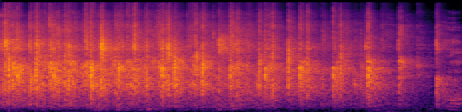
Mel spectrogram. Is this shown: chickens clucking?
no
